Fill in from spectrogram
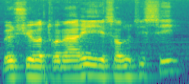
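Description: Reading aloud in a mid-range, dark voice at normal speed, a man lightly acts out a gallant, blunt cavalry colonel. The character is hesitant and unsure around women but bluff with his friends.

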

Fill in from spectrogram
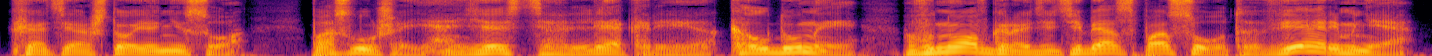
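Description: Man doing a rough, shouting monster hunter. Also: on the low side, very animated, a little slow, few pauses, no room sound, clean studio sound, voice pushed down. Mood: pleading. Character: rough male monster hunter, brash and foul-mouthed. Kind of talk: audiobook character voice.

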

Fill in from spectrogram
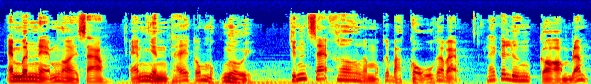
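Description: A man's voice: medium pitch, big pitch swings, a little fast, darkish tone, soft background music. A man narrating a listener's ghost story, talking straight to his audience with dramatic storytelling.

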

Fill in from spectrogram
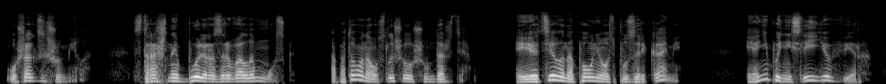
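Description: A man's voice: mid-range voice, no room sound, studio quality. A man narrating a horror story in a grave, dramatic reading voice. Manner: grave, darkening to a hush in grim passages.

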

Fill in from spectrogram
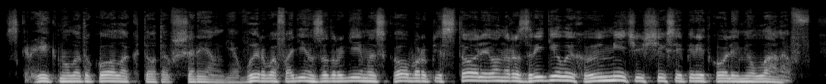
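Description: Man, audiobook narrator, raised pitch, mellow, even storytelling. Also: normal speed, few pauses. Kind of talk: scripted narration.

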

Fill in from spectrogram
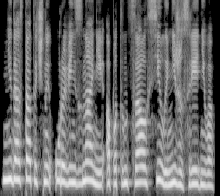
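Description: A woman voicing a timid, eager young serving girl in a higher, soft, deferential voice. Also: fairly even intonation, normal speed, no room sound, studio quality, close to an everyday voice. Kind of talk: audiobook character voice.

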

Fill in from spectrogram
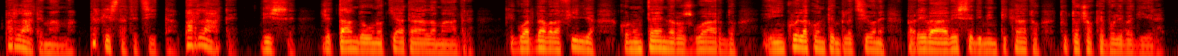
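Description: Husky Italian man reading a novel aloud. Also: on the low side, fairly quick, hardly any pauses, warm tone, no room sound, clean studio sound. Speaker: audiobook reader.

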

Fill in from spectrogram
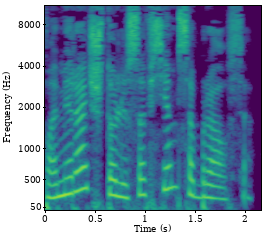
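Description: Brief: brash hot-headed yard tomcat, voiced by a woman reader; gruff, blunt, a bit raised. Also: a little high, lively intonation, moderate pace, dark tone, no echo, studio quality, natural voice. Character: rough, brash yard tomcat, quick-tempered.

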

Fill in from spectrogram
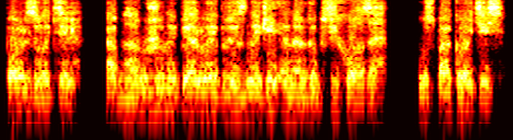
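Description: A man voicing an inner system that makes flat, formal announcements in an audiobook. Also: medium pitch, fast talker, vocal fry, husky. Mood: announcing. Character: cold system voice in a boy's head. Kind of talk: audiobook reading.

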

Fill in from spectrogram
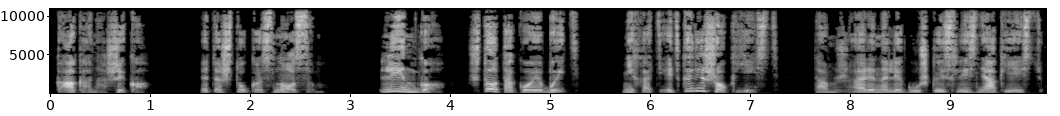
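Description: A woman's voice: fairly low pitch, dry recording, studio quality. A woman voicing a jolly, greedy male cave creature who lists food with glee in broken grammar. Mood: coaxing. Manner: broken grammar, gleeful, exclamatory.

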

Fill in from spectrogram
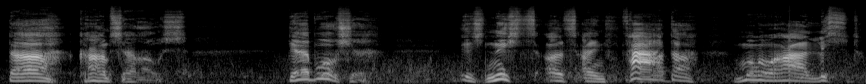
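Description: Gravelly old Peer Gynt, wildly animated. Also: male voice, on the high side, very slow, a little hiss or hum, exaggerated voice. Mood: scornful. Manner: declamatory, swinging between shouts and murmurs. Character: old boastful, mocking wanderer, restless and defiant. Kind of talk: theatrical radio drama acting.

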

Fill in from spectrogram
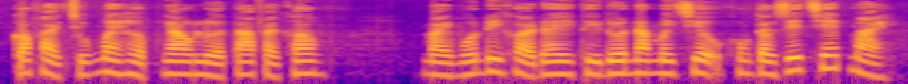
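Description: A woman's voice: fairly low pitch, steady tone, rapid-fire, a little mellow, lightly acted. A woman reading the part of a brutal male debt collector, who speaks in a coarse, contemptuous, menacing way in a storybook reading.

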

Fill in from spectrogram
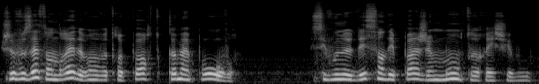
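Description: A woman's voice: fairly high pitch, moderate pace, a little mellow, close to an everyday voice. A woman reading aloud, voicing an ardent young man who urgently presses a married woman to see him. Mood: pleading. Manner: urgent, insistent pleading.

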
